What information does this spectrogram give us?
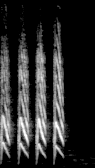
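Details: Parrot, locally called mithu, chirping: four quick, harsh, high squeaky notes, each sliding downward with a rich buzzy tone, spaced about a quarter second apart, then near silence.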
